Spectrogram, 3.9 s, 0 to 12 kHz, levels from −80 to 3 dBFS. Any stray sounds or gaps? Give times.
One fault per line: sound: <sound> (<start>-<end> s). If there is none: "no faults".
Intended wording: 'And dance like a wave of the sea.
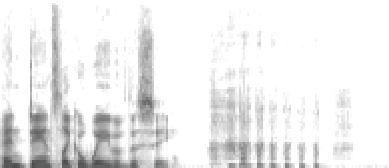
sound: laugh (2.1-3.6 s)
